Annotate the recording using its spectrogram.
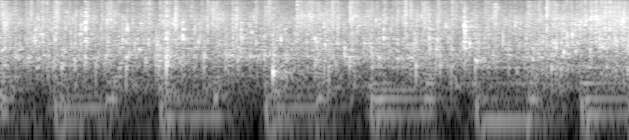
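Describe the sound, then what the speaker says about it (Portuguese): Corn bread crumbs sauté in a pan, a soft, steady sizzle broken by repeated rhythmic scraping strokes as they are stirred. "salteio a broa bem salteadinha"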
